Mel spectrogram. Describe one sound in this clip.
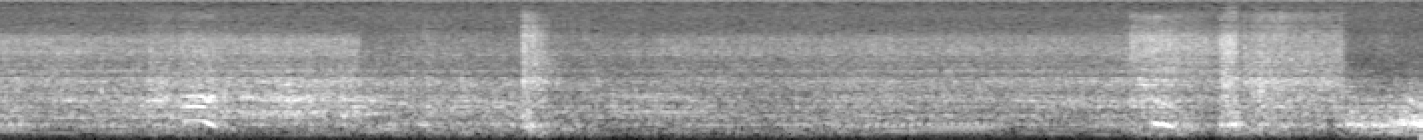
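Game blasts and gunfire crackle through a small television speaker.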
